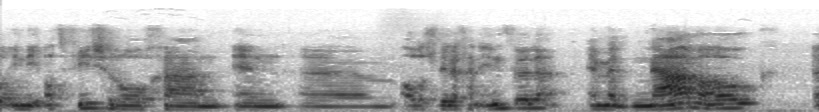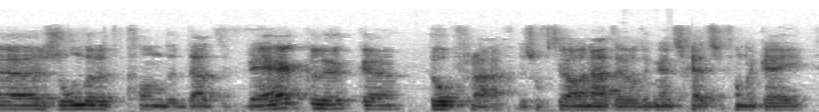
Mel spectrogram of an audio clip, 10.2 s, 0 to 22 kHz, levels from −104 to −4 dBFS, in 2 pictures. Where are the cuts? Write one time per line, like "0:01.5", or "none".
0:03.6
0:05.9
0:07.7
